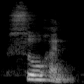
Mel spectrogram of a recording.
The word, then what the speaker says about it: सोहनः: जैसे अगर हम शब्द कहें सोहन, तो हमने उच्चारण इसका किया, लेकिन अगर इसके आगे हमने विसर्ग लगा दिया क्योंकि पुल्लिंग शब्द है, तो हम उसका उच्चारण करेंगे सोहनः।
